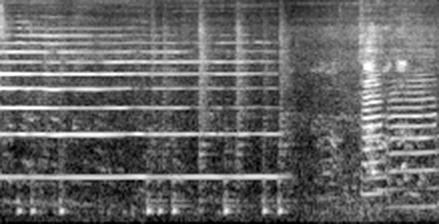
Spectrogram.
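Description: Trumpet holding one long note for about three seconds, then starting a new phrase of shorter notes near the end, over a low, regular beat.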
